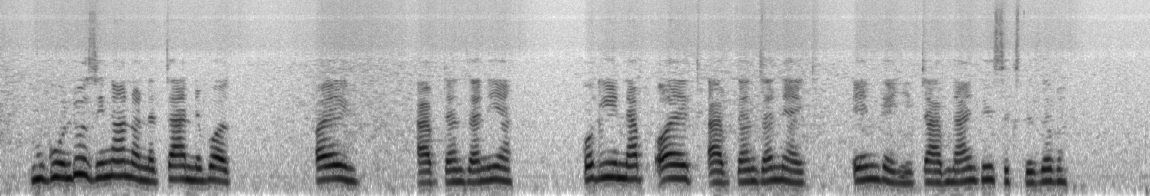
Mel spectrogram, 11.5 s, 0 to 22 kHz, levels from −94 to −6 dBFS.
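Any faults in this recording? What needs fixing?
Noise suppressor artifacts run through the whole speech recording: the suppressor pulls the background down by about 16 dB between phrases and lets it back up under speech, so the room noise, sitting about 19 dB below the voice, pumps audibly. A spectrogram shows the noise floor blinking on and off with speech and scattered isolated specks of leftover noise. To prevent this, use gentler suppression or fix the noise at the source rather than cutting it this hard.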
